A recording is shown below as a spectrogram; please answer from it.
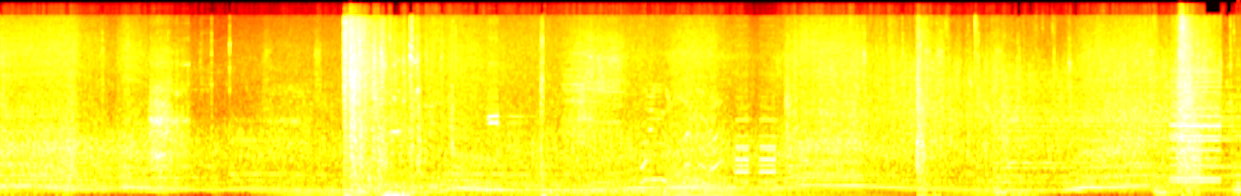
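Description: A car driving in the video game L.A. Noire, engine revving up and down steadily with rising and falling pitch, joined by short horn toots and other traffic noise.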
